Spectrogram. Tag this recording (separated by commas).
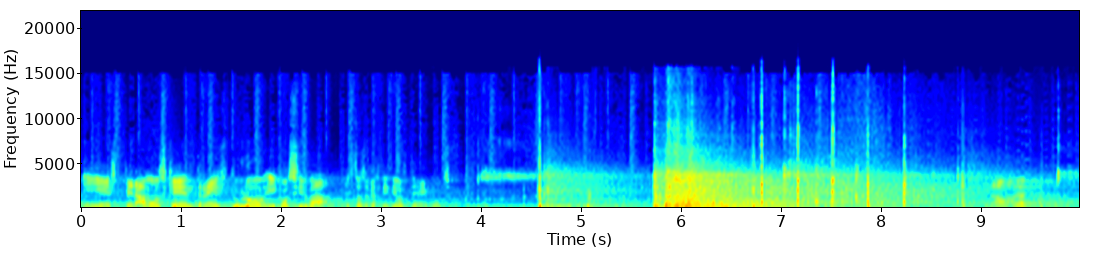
basketball bounce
